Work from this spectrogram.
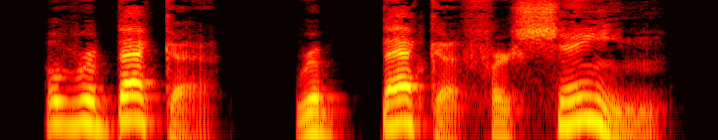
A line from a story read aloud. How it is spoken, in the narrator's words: cried Amelia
